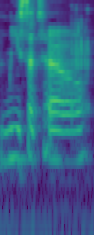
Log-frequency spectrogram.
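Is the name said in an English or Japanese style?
Japanese. The name is said with Japanese-style pronunciation. The speaker calls it right. "instead of Misato"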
